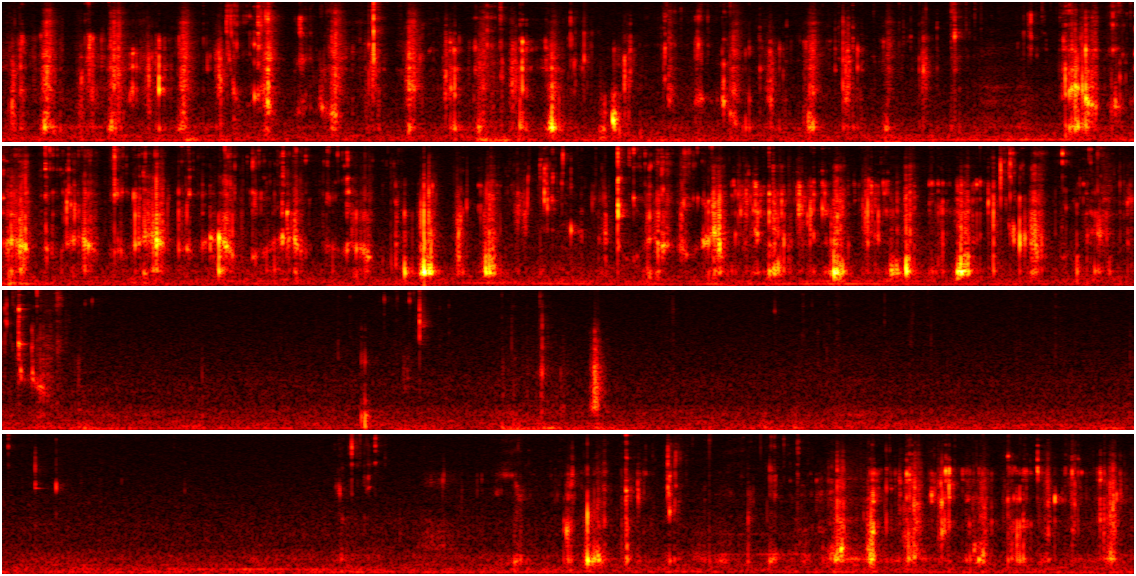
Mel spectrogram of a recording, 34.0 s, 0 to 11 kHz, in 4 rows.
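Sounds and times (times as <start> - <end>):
crunchy chewing: 0.0 - 17.5, 29.2 - 33.9.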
